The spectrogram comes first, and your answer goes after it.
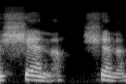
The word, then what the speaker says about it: llena: And I had learned to say estoy llena, but in Uruguay you would say estoy llena, because the double L or the Y is pronounced like an SH in Uruguay.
